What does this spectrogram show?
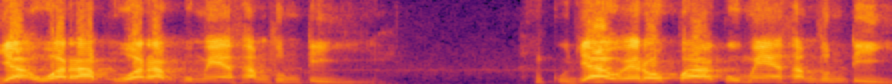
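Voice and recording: A man speaks at a fairly quick pace with ordinary pitch variation. His pitch is fairly high and his tone fairly bright.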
